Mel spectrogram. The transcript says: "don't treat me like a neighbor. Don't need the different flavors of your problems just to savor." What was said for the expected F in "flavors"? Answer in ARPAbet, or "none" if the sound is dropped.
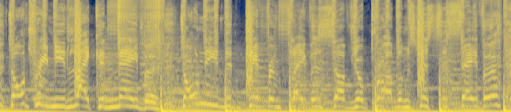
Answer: F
